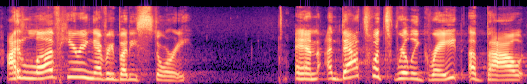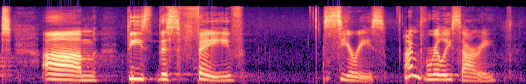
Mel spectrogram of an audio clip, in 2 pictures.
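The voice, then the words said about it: Choked-up, emotional voice. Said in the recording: “I'm all choked up.”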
